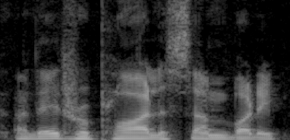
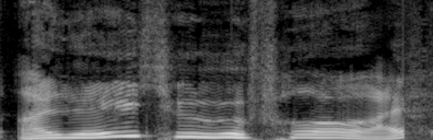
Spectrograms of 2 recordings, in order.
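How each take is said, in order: First: Said in the usual way. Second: High, loud, drawn-out cry; mock urgent realisation. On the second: Host suddenly remembering an unanswered message, mock alarmed.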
